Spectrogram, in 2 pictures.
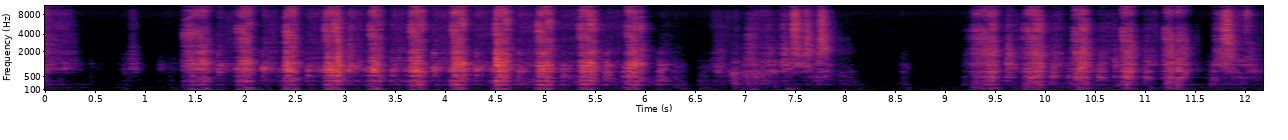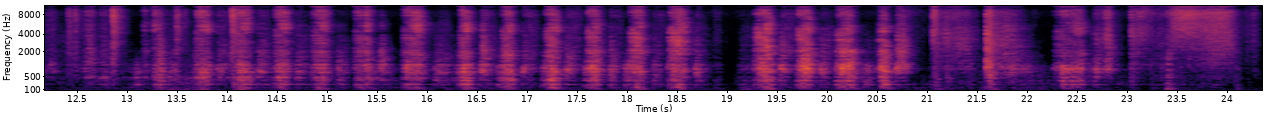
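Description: Scissors cut through fabric for summer shorts in long runs of rasping, close snips, pausing briefly twice before resuming.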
